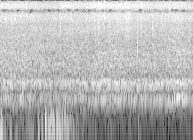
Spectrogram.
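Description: Honey bees buzz steadily in an open hive during a hot, dry mountain inspection, a dense close hum with no pauses and no voices.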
